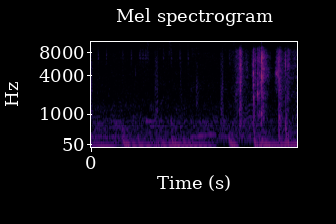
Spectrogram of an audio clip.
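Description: Mostly quiet, then a quick run of small sharp clicks and rustles near the end as a nail tip with a glued-on piece of paper is handled and turned.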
